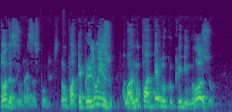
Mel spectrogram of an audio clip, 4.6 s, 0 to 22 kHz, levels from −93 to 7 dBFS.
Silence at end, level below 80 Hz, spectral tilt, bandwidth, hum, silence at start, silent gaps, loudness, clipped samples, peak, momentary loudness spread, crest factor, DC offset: 0.4 s; -62 dBFS; -6.5 dB/octave; 12 kHz; none; 0 s; none; -22 LUFS; under 0.1%; -2 dBFS; 16 LU; 18 dB; under 0.1%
